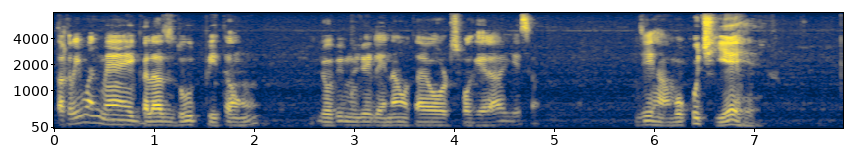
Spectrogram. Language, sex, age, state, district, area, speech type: Urdu, male, 18-30, Delhi, Central Delhi, urban, spontaneous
